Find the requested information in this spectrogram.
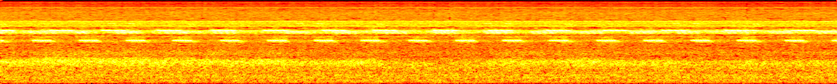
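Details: Crickets calling in a dark forest at night: repeated shrill chirps, short and high, following one another steadily about every third of a second, with a dense insect hum and faint low rumble behind.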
